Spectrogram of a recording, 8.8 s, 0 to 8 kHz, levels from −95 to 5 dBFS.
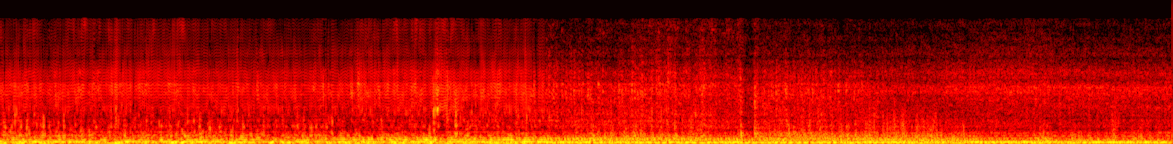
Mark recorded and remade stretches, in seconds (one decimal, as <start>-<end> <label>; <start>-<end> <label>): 0.0-4.1 remade; 4.1-8.8 recorded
